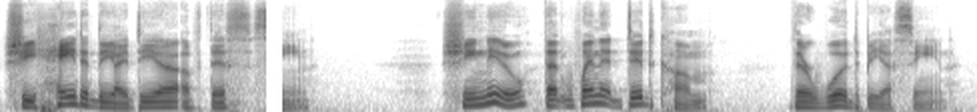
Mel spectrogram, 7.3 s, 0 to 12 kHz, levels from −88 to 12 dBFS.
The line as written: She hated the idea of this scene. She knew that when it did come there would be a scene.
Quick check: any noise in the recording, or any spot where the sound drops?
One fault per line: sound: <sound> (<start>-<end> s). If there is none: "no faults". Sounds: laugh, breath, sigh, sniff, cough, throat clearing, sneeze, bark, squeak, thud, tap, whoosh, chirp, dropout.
sound: dropout (2.0-2.1 s)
